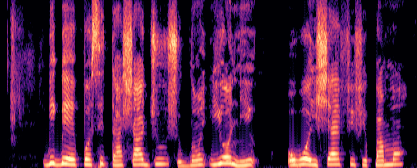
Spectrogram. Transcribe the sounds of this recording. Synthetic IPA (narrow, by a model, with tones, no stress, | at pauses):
ɡ͡bi˦ɡ͡be˦e˧k͡po˧si˦ta˧ʃa˦d͡ʒu˦ʃu˨ɡ͡bɔ̃˨˦jo˦˨nĩ˨˦ | o˧wo˦i˧ʃɛ˦fi˦fi˧k͡pa˧˦mɔ̃˦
